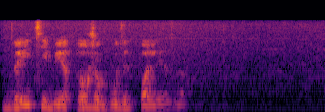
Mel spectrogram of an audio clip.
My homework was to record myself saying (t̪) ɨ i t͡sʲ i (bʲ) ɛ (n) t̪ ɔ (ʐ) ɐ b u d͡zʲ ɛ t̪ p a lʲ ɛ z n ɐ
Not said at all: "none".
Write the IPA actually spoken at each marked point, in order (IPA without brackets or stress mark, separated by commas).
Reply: d̪, bʲ, none, ʐ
